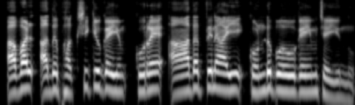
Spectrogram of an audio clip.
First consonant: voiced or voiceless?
voiced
